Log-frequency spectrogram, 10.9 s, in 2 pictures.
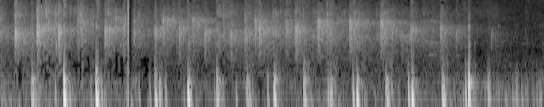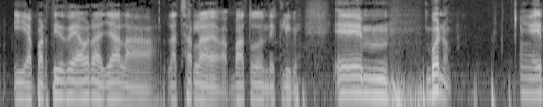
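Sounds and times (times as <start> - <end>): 
audience applause: 0.0 - 4.8
speech: 5.6 - 10.8.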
